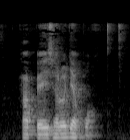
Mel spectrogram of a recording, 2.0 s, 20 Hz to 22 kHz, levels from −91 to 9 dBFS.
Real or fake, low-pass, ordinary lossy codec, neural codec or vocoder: real; 10.8 kHz; MP3, 96 kbps; none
